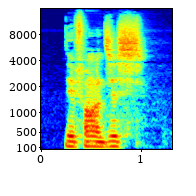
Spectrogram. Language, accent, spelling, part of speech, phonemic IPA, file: French, Canada, défendissent, verb, /de.fɑ̃.dis/, LL-Q150 (fra)-défendissent.wav
- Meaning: third-person plural imperfect subjunctive of défendre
